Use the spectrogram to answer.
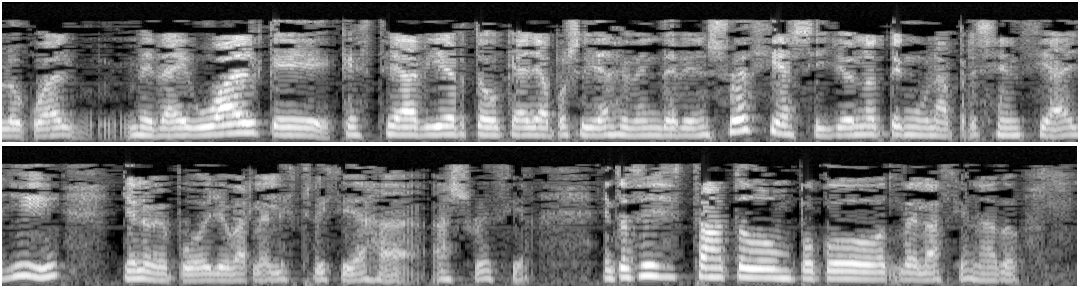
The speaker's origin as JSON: {"language": "Spanish", "country": "Spain", "said": "yo como española quiero que los españoles vayan bien"}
